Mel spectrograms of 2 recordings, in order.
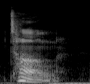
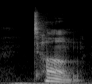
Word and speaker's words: tongue: all sorts of crazy first off it only has one syllable and that o sounds like a u tongue and it would rhyme with words like sung or rung or tongue lung tongue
